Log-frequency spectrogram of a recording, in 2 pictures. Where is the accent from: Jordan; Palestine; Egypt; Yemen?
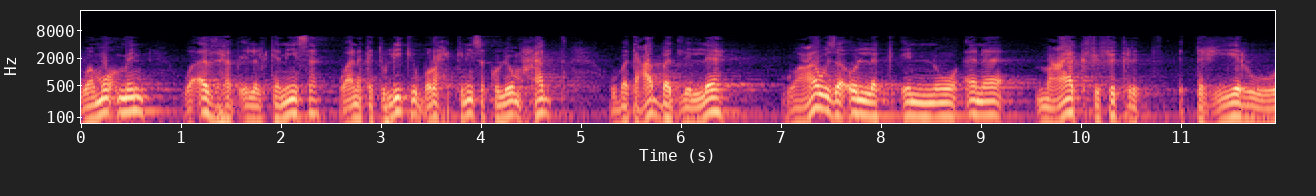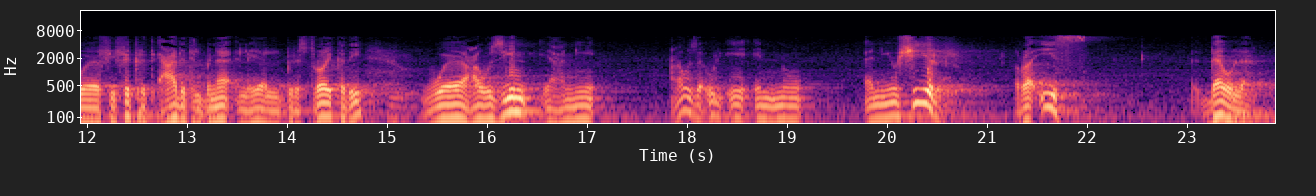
Egypt; احنا عندنا في مصر تعبير شعبي بيقول ايه؟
